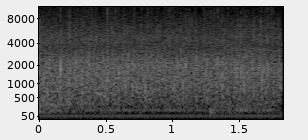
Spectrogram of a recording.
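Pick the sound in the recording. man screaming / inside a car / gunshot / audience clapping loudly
audience clapping loudly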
